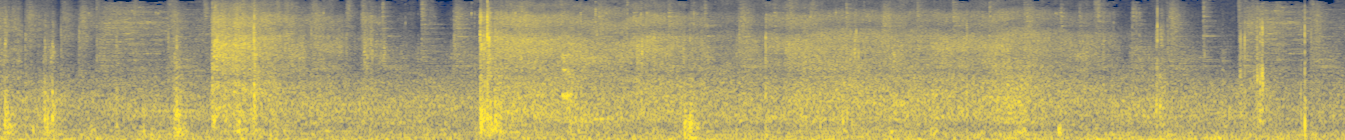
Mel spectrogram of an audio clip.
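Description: Flat fire hose paying out of a fire engine's crosslay hose bed and dragging across concrete: a steady scraping rush with a few sharp knocks, the clearest about three and a half seconds in.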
